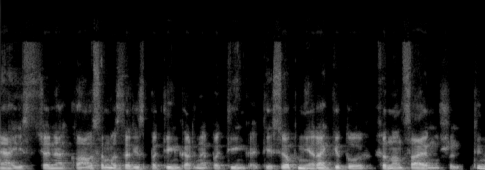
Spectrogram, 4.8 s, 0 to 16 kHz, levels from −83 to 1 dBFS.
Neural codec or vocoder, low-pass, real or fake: none; 14.4 kHz; real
